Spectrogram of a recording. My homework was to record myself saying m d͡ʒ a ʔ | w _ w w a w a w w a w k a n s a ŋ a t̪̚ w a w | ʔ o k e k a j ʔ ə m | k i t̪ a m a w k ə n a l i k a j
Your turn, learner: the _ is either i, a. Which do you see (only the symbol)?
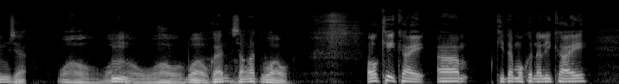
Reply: a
